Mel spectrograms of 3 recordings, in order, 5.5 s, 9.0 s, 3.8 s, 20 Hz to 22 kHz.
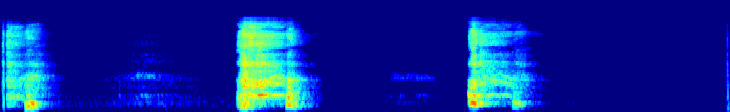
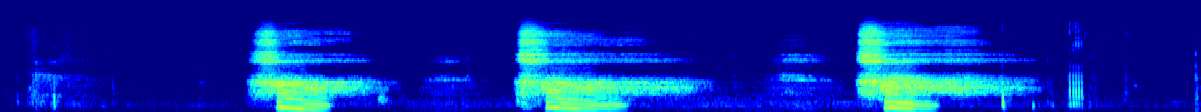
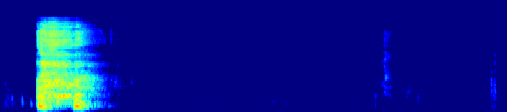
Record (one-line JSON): {"three_cough_length": "5.5 s", "three_cough_amplitude": 25003, "three_cough_signal_mean_std_ratio": 0.29, "exhalation_length": "9.0 s", "exhalation_amplitude": 8390, "exhalation_signal_mean_std_ratio": 0.48, "cough_length": "3.8 s", "cough_amplitude": 18186, "cough_signal_mean_std_ratio": 0.25, "survey_phase": "beta (2021-08-13 to 2022-03-07)", "age": "65+", "gender": "Male", "wearing_mask": "No", "symptom_none": true, "smoker_status": "Never smoked", "respiratory_condition_asthma": false, "respiratory_condition_other": false, "recruitment_source": "REACT", "submission_delay": "2 days", "covid_test_result": "Negative", "covid_test_method": "RT-qPCR", "influenza_a_test_result": "Negative", "influenza_b_test_result": "Negative"}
